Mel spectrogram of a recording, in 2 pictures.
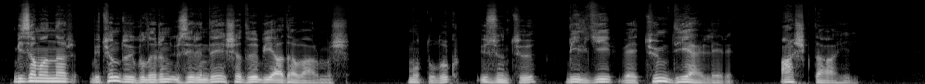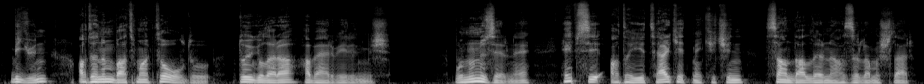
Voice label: turkish audiobooks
